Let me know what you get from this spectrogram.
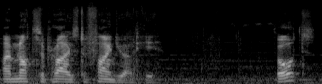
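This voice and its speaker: An actor playing a wry, gallant companion in a video game, speaking in a low-key, intimate way. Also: male voice, a little slow, pushed and bright, soft background music. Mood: gentle, wry. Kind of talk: naturalistic video game acting.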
